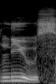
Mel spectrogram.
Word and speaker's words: Nuis: Hey, I've always said it at news, as in like a newspaper. I've been told that's how you say it.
